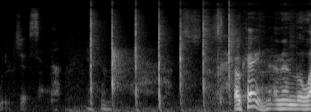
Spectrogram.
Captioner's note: applauds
